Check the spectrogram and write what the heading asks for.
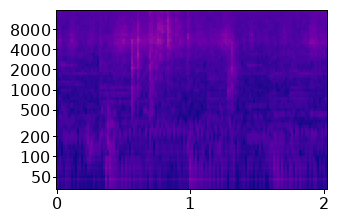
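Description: Quiet background music, with a few faint clicks and rustles of metal knitting needles being slid into a fabric pocket.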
